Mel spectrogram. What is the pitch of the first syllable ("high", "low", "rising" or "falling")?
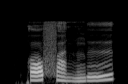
rising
